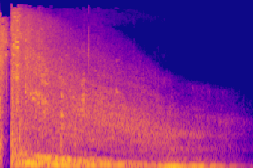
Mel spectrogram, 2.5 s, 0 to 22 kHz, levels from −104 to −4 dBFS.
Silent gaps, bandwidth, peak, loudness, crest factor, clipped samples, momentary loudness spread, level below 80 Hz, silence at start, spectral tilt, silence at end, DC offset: none; 19.5 kHz; -4 dBFS; -24 LUFS; 22 dB; under 0.1%; 20 LU; -32 dBFS; 0 s; -2.5 dB/octave; 0.2 s; under 0.1%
